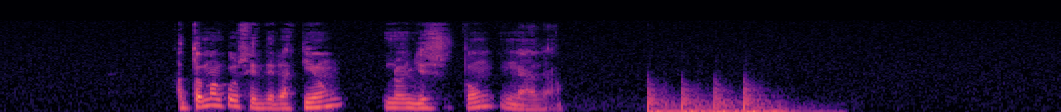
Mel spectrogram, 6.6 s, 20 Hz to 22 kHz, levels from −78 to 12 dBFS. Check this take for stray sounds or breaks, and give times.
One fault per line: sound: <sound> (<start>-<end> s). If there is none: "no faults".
sound: thud (4.0-5.3 s)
